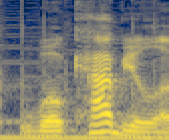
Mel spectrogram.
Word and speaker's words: vocabula: always a possibility uh V's are pronounced like W's and G's are always hard so it should be vocabula M tabula omus wi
